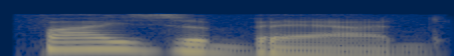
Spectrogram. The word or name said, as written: Faizabad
